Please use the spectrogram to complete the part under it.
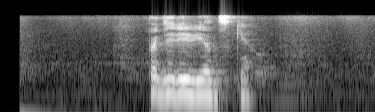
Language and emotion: Russian, neutral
